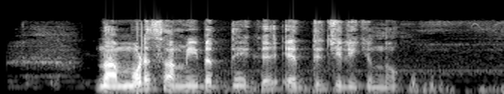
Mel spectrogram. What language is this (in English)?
Malayalam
